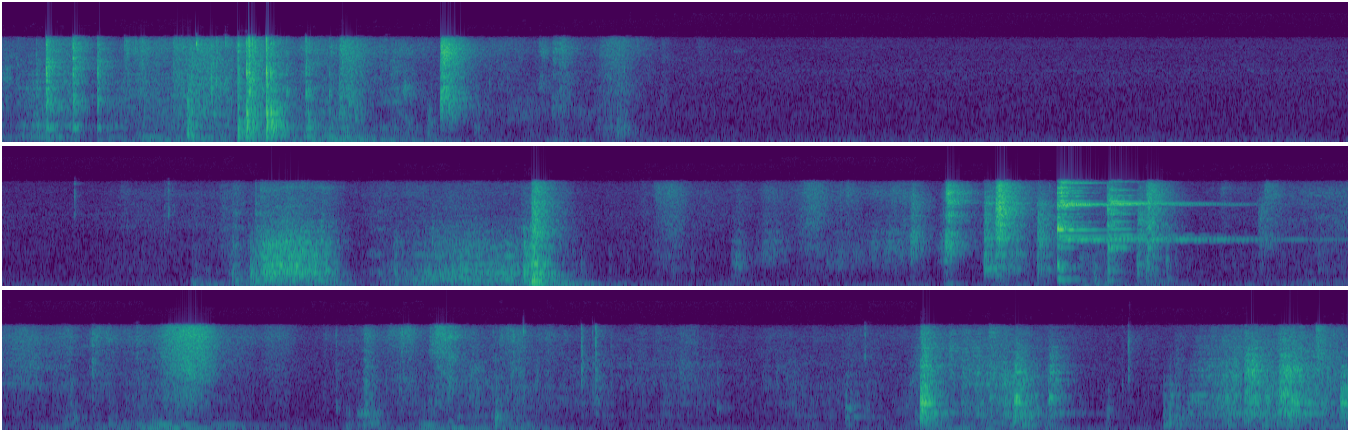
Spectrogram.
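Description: Plastic clicks, taps and rustling as headphones are fumbled with and sorted, coming in irregular bursts with a quiet pause early on, plus a brief faint tone in the middle, and no talking.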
